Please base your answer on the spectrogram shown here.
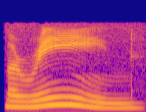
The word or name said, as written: moreen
